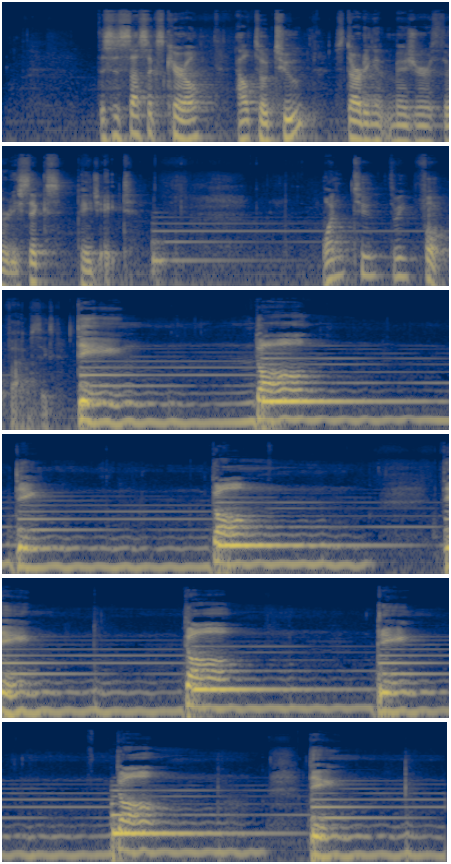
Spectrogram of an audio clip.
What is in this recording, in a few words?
alto, adult choir; Sussex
